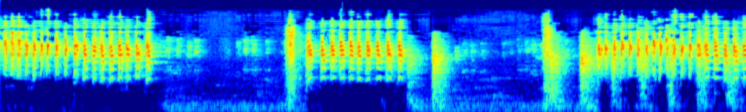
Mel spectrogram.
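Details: Greater green leafbird giving a fighting song meant to provoke other birds: long bursts of rapid, harsh, chattering high notes, broken by sharp single accents and pauses with a low background hum.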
